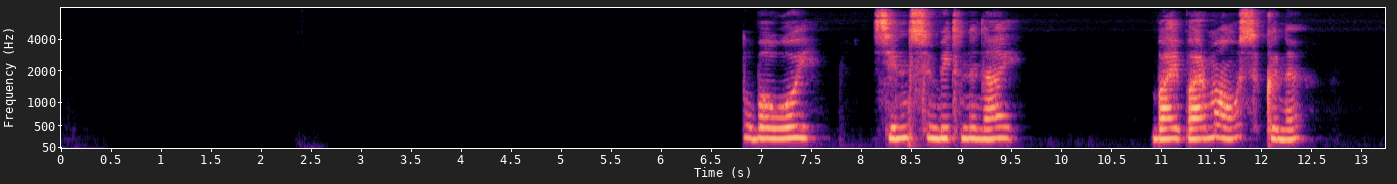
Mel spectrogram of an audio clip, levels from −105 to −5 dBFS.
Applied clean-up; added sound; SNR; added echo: neural mask model DeepFilterNet 3.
